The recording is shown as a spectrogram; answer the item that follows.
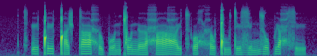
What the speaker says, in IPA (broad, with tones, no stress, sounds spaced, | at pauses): t͡sʼ e˧ ǃ e˧ ǃ a˨ ʃ t a˧ ħ u˨ p o˦ n ǀ o˦ n ɜ˨ ħ a˨˦ ʕ e˨ t͡sʼ o˧ χ ħ o˧ ǃ u˨ t e˧ z e˨˦ n z o˧ p e˦ ħ s e˨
